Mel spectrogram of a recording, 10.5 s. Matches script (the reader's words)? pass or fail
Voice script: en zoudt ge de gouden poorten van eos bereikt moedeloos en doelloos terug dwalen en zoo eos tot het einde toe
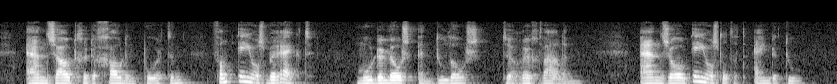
pass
